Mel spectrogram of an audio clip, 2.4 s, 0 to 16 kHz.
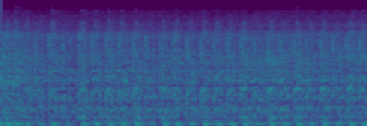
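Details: Lifan KPR200 motorcycle with 2500 km, started easily: quick, even exhaust pulses at idle, steady rhythm without misses or rattles; exhaust loud, engine itself barely audible; normal idle.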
